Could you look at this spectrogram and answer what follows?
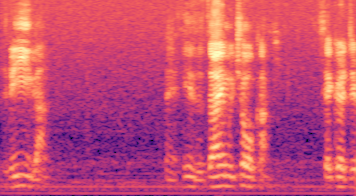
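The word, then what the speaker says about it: Regan: and Secretary of Treasury, whose name is spelled exactly the same and pronounced Reagan.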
